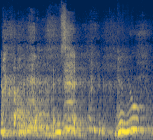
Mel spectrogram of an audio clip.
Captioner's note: laughter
